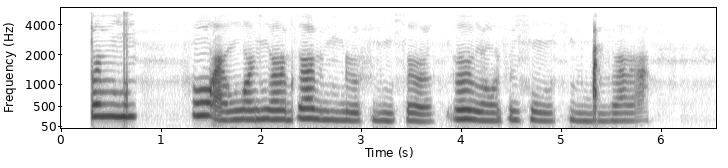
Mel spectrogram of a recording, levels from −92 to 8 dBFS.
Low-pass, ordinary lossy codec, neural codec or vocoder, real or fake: 5.4 kHz; Opus, 64 kbps; autoencoder, 44.1 kHz, a latent of 192 numbers a frame, MeloTTS; fake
